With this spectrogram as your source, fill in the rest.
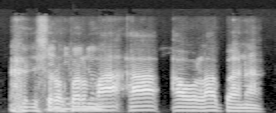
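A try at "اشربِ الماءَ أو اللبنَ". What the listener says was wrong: Ya, isrob al-ma'a bukan isroba ya. Isrob atau kalau mau disambung isrobi. Isrobil ma'a awil labana.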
